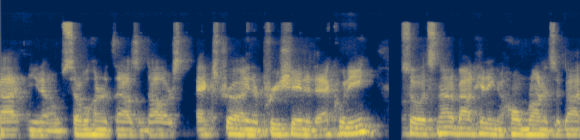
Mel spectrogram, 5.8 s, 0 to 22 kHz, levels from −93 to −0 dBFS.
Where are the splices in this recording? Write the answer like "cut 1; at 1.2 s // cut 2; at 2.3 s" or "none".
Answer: cut 1; at 2.4 s // cut 2; at 4.0 s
